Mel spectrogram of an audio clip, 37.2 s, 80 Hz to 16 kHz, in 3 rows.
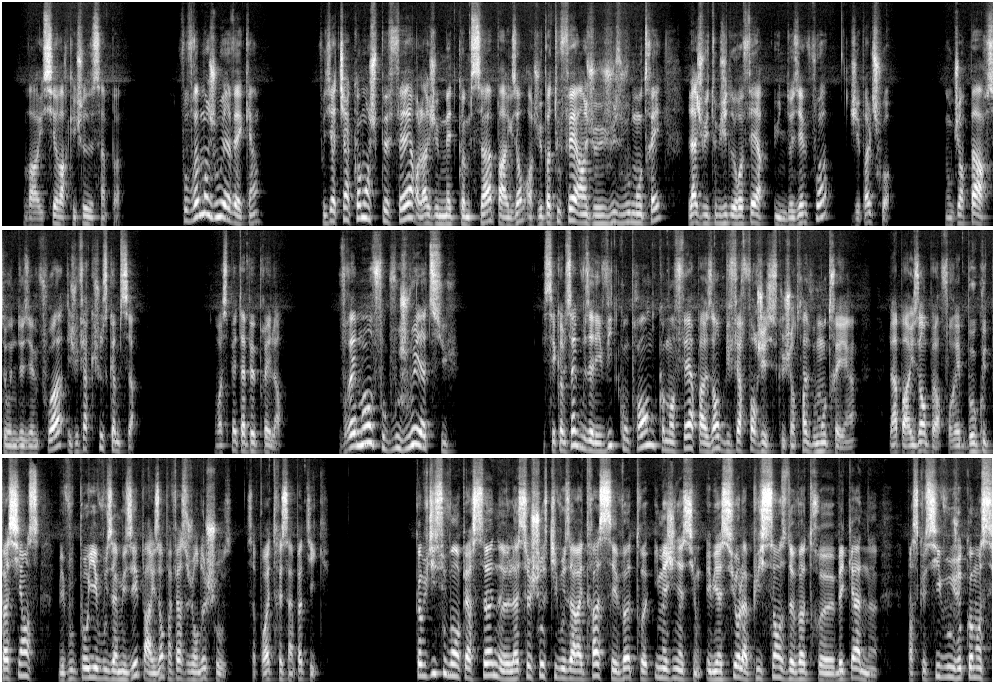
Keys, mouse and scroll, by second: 5.9 click, 6.1 scroll down 1, 6.5 scroll up 1, 11.1 scroll up 1, 11.1-15.6 drag, 16.9-18.9 drag, 20.7-37.1 shift+middle drag, 21.7 scroll down 1, 25.0 scroll up 2, 28.9 scroll up 2.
